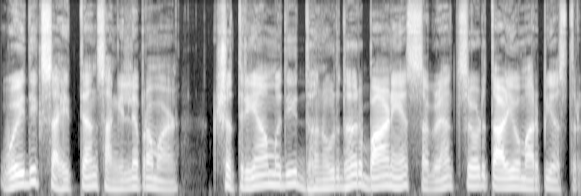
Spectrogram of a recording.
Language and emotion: Goan Konkani, neutral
